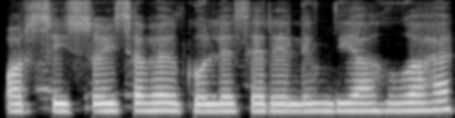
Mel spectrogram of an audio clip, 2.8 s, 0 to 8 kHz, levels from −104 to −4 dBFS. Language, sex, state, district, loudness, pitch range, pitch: Magahi, female, Bihar, Gaya, -22 LUFS, 185-195 Hz, 190 Hz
